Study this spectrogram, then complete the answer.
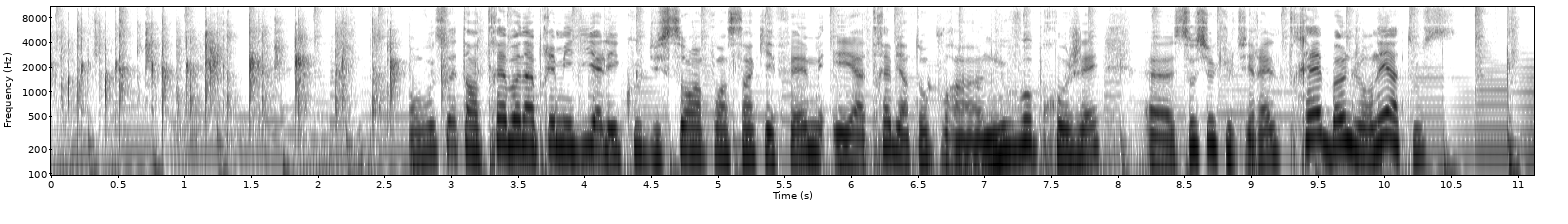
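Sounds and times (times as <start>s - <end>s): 
audience applause: 0.0s - 3.9s
speech: 2.7s - 10.6s.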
